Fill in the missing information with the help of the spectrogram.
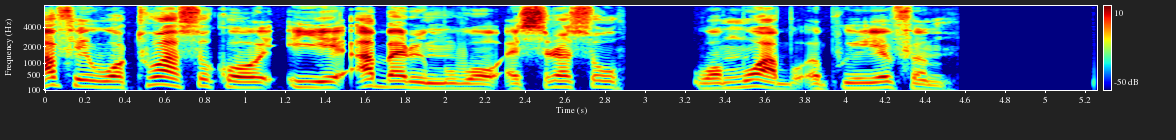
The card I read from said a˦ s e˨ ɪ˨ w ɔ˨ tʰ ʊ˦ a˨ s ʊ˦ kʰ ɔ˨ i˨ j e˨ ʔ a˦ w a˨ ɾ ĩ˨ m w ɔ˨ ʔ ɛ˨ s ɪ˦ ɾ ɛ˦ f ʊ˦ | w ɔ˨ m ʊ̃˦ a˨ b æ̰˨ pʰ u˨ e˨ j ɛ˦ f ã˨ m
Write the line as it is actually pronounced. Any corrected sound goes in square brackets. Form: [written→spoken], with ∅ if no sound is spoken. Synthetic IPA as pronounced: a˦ [s→f] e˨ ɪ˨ w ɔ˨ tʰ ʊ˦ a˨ s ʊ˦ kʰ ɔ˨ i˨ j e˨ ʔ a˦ [w→b] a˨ ɾ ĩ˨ m w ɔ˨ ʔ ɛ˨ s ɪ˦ ɾ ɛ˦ [f→s] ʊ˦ | w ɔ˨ m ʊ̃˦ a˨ b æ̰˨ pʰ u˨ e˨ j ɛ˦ f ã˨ m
